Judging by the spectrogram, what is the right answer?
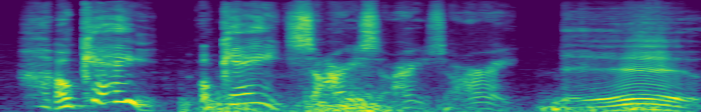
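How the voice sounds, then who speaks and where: A man puts on a character voice at a fairly slow pace. Background noise is clearly heard. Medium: video game.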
